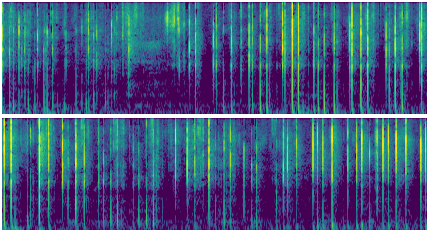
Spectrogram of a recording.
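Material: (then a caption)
Glycerin soap. Long nails tap and scratch a small translucent pink solid glycerin soap bar, making a rapid stream of sharp, crisp clicks and scratchy crackles. The bright tapping continues steadily as the sound fades out.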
